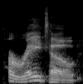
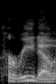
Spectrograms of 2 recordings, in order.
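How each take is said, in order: First: The name is said not rhyming with burrito. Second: The name is said to rhyme with burrito. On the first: The speaker calls it right. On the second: The speaker calls it wrong.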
